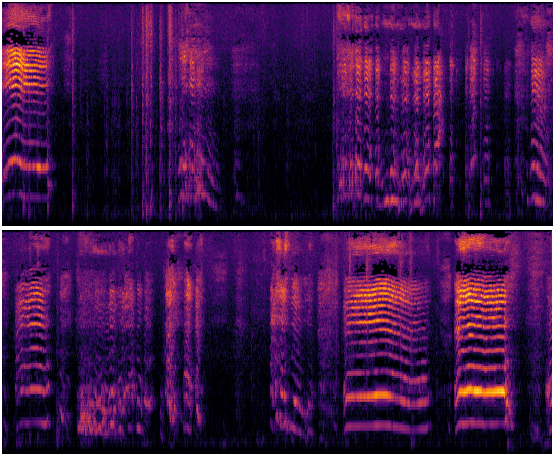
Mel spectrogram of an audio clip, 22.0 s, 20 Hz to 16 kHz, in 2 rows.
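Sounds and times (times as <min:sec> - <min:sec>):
babies laughing and babbling: 0:03.5 - 0:04.4, 0:06.7 - 0:15.1, 0:16.4 - 0:21.3.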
